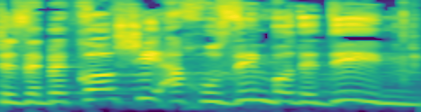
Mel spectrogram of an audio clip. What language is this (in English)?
Hebrew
